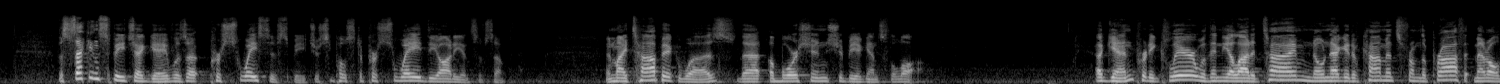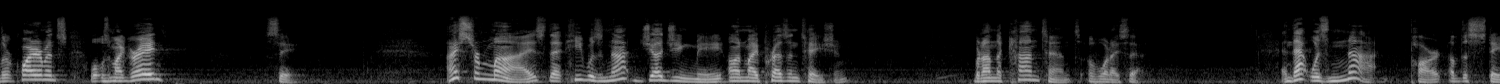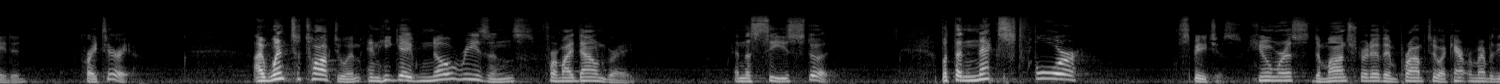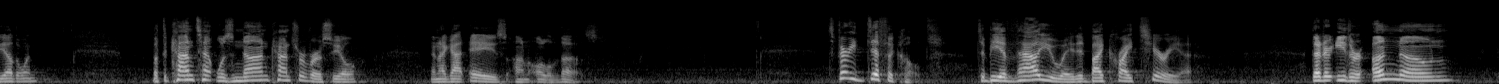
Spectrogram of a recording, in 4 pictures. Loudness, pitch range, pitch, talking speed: -24 LUFS, 120-180 Hz, 145 Hz, 135 wpm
